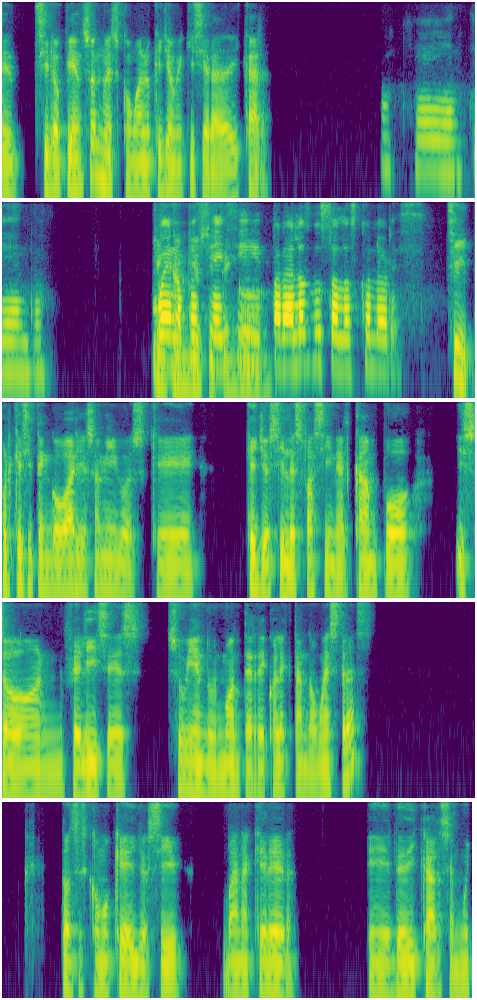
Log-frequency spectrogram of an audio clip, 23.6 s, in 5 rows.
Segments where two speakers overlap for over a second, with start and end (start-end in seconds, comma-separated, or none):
6.2-7.5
